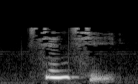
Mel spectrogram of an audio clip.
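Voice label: "掀起", Mandarin Chinese; chinese flashcards; hsk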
